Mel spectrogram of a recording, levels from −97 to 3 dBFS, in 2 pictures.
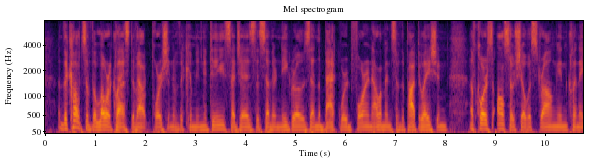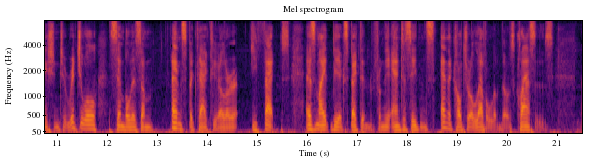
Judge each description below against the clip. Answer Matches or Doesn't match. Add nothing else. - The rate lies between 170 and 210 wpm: Doesn't match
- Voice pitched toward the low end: Matches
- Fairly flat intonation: Matches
